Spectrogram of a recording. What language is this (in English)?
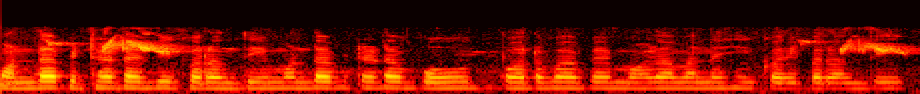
Odia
